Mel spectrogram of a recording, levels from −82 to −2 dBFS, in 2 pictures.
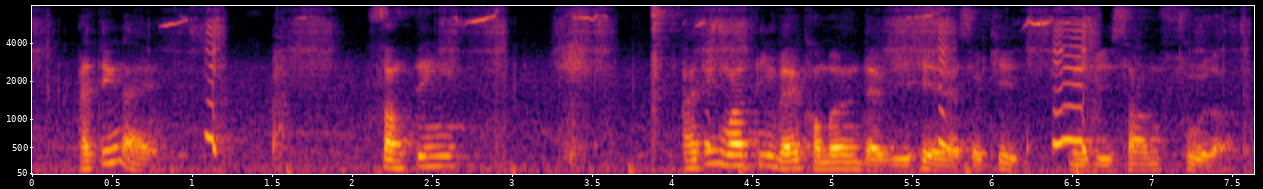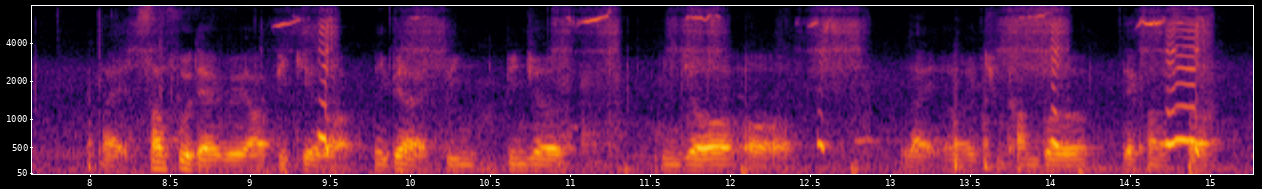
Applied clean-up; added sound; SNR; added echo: none; Dog; 6 dB; reverberation time 0.7 s.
